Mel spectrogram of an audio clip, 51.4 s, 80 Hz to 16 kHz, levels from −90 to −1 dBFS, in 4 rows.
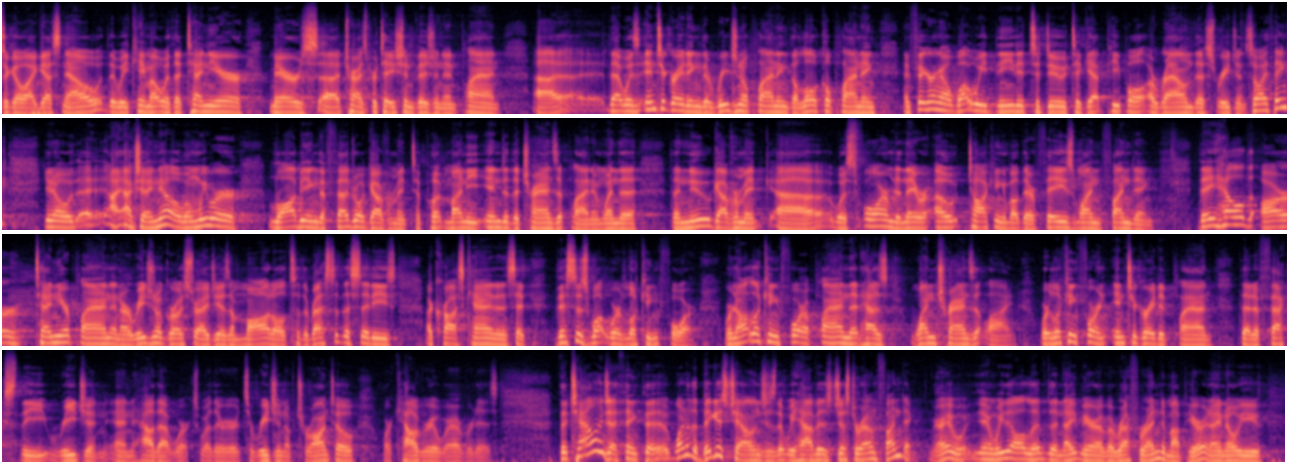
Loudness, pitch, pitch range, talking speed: -20 LUFS, 140 Hz, 125-155 Hz, 220 wpm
